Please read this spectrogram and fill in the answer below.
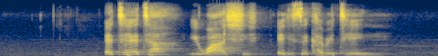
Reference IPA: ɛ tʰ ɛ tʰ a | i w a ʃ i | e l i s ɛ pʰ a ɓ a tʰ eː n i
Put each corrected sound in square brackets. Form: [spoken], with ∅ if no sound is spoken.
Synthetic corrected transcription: ɛ tʰ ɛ tʰ a | i w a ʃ i | e l i s ɛ [kʰ] a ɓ [ɛ] tʰ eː n i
